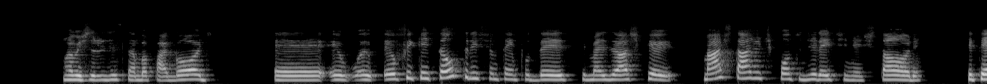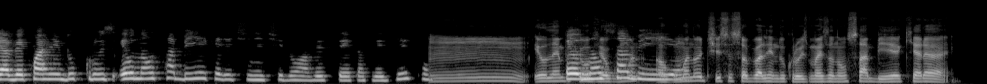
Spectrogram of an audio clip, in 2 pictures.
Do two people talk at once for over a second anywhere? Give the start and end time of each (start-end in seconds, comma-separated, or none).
15.5-16.8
